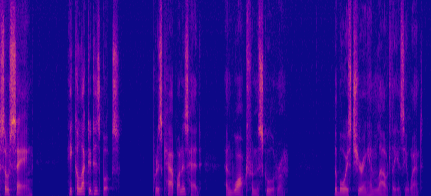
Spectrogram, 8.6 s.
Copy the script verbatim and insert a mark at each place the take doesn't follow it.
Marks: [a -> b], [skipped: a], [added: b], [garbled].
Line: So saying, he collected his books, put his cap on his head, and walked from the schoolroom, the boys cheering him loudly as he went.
So saying, he collected his books, put his cap on his head, and walked from the schoolroom, the boys cheering him loudly as he went.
